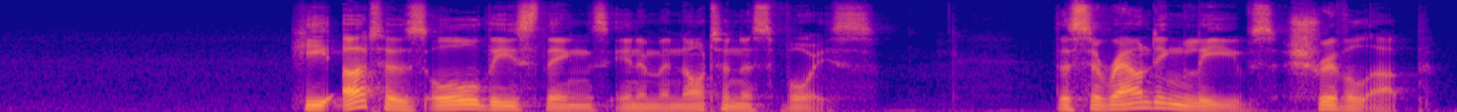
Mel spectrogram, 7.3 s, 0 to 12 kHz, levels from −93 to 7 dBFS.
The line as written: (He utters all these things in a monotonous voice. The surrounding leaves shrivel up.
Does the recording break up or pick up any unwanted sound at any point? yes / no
no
